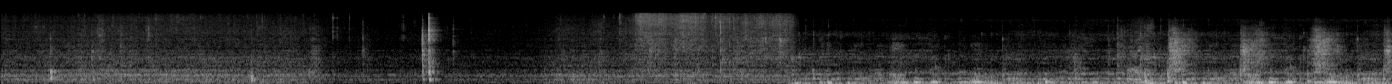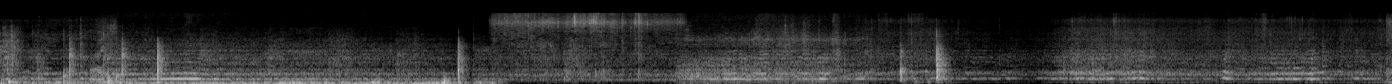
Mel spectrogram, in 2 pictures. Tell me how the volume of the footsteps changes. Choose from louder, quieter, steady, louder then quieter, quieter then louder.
quieter.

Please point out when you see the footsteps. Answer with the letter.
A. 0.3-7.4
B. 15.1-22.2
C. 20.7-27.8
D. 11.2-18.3
D.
